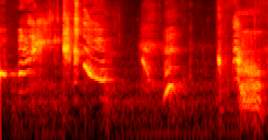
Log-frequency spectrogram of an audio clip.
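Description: A toddler laughing in a run of short, high-pitched bursts, most of them sliding down in pitch, ending in a longer breathy burst of laughter near the end.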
